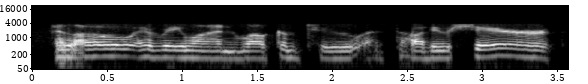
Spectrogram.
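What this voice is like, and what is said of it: Hoarse, froggy voice. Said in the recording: “pardon my voice. I've had a cold and coughing and stuff. And so, anyway, I'm a little froggy.”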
